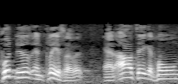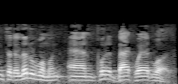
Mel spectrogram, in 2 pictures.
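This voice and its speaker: Husky, blustering radio con man. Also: mid-range voice, expressive, moderate pace. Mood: exasperated, scheming. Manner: stammering, repeating himself, blustery. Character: scheming, blustering middle-aged con man, big talker. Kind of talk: 1940s radio sitcom acting. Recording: muffled vintage radio recording.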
